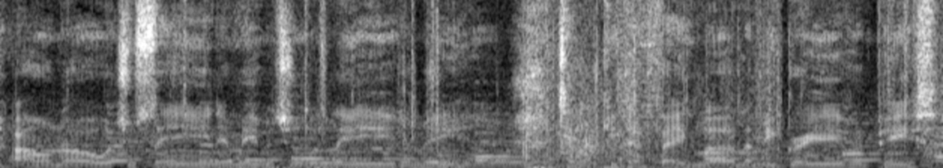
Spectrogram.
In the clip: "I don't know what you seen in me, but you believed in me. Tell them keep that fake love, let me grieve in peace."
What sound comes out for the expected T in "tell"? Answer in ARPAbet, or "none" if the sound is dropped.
S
